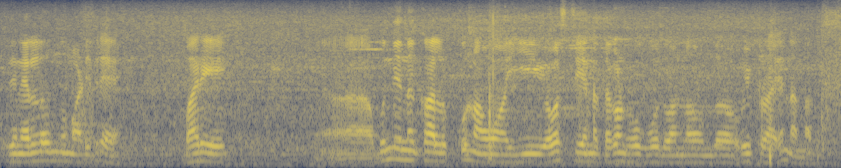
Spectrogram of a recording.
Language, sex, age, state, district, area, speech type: Kannada, male, 60+, Karnataka, Shimoga, rural, spontaneous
